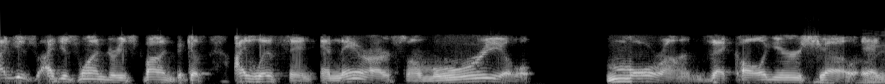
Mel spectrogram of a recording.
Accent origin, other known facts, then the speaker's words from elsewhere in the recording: Cedar Rapids, Iowa, United States; moved away as an adult; now in Florida, United States; I'm, like I said, from Iowa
